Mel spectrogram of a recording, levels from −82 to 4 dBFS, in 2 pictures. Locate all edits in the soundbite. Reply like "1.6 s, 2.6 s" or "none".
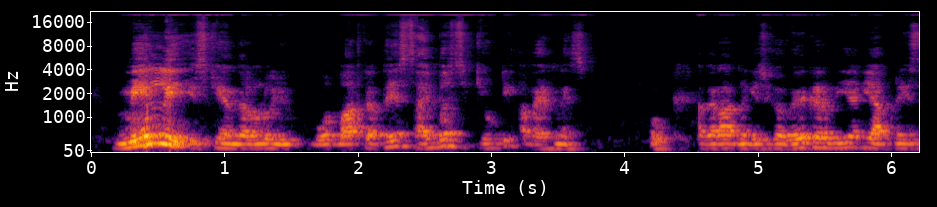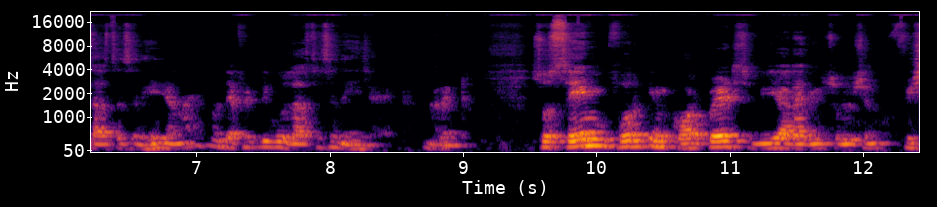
4.5 s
